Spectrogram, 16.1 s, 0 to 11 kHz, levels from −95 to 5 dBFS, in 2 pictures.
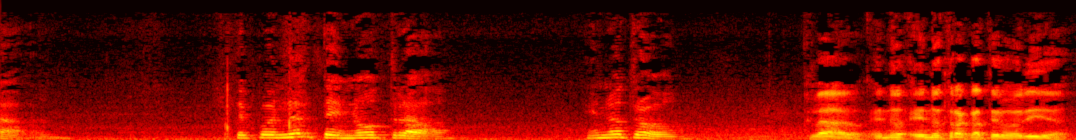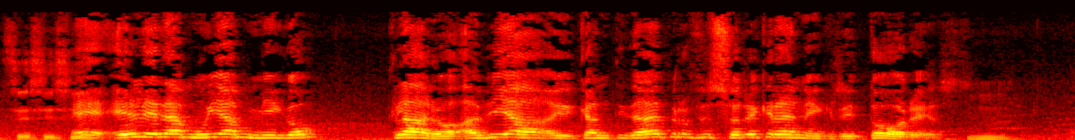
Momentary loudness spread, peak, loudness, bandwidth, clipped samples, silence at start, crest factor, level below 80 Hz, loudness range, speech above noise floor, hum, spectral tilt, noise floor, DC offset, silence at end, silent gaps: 16 LU; -8 dBFS; -26 LUFS; 10.5 kHz; under 0.1%; 0 s; 18 dB; -56 dBFS; 6 LU; 26 dB; none; -5.5 dB/octave; -52 dBFS; under 0.1%; 0.45 s; none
